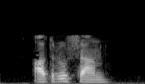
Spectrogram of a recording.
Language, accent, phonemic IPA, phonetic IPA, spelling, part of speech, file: Armenian, Eastern Armenian, /ɑtɾuˈʃɑn/, [ɑtɾuʃɑ́n], ատրուշան, noun, Hy-ատրուշան.ogg
- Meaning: fire temple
